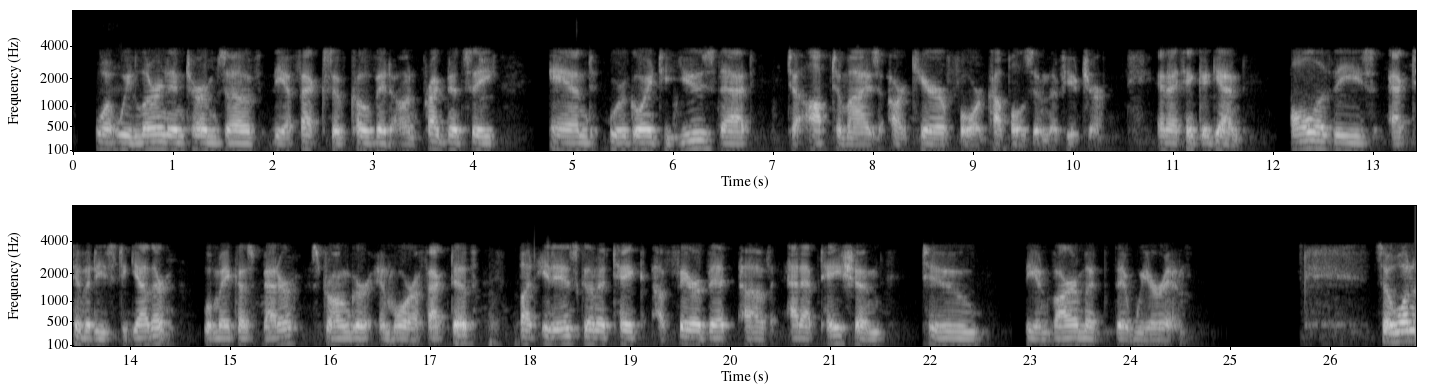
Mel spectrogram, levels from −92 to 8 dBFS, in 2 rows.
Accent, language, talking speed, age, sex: American, English, 145 wpm, 50-69, male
